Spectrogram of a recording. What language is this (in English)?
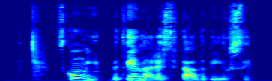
Latvian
